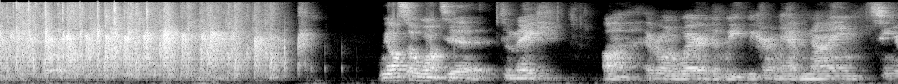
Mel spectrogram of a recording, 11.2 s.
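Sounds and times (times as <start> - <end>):
audience clapping to welcome someone: 0.0 - 4.2
speech: 4.8 - 6.9, 7.6 - 11.2.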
